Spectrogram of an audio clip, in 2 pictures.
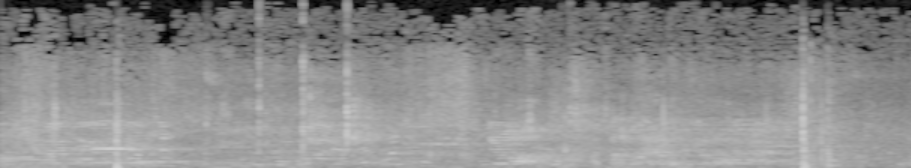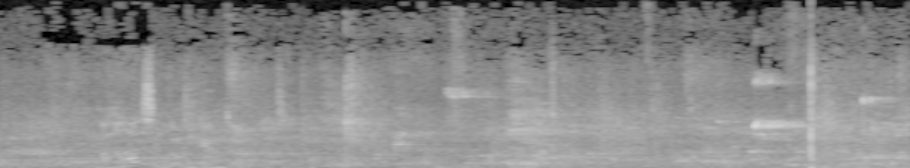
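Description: Young players and spectators chatter and call out, echoing through a large hall.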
